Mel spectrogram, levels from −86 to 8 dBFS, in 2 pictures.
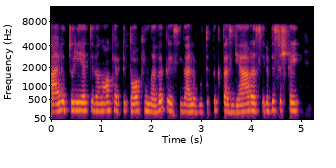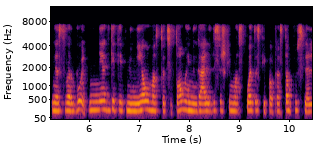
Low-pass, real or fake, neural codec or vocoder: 7.2 kHz; fake; codec, 16 kHz, 2 kbps, FunCodec, trained on Chinese and English, 25 frames a second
